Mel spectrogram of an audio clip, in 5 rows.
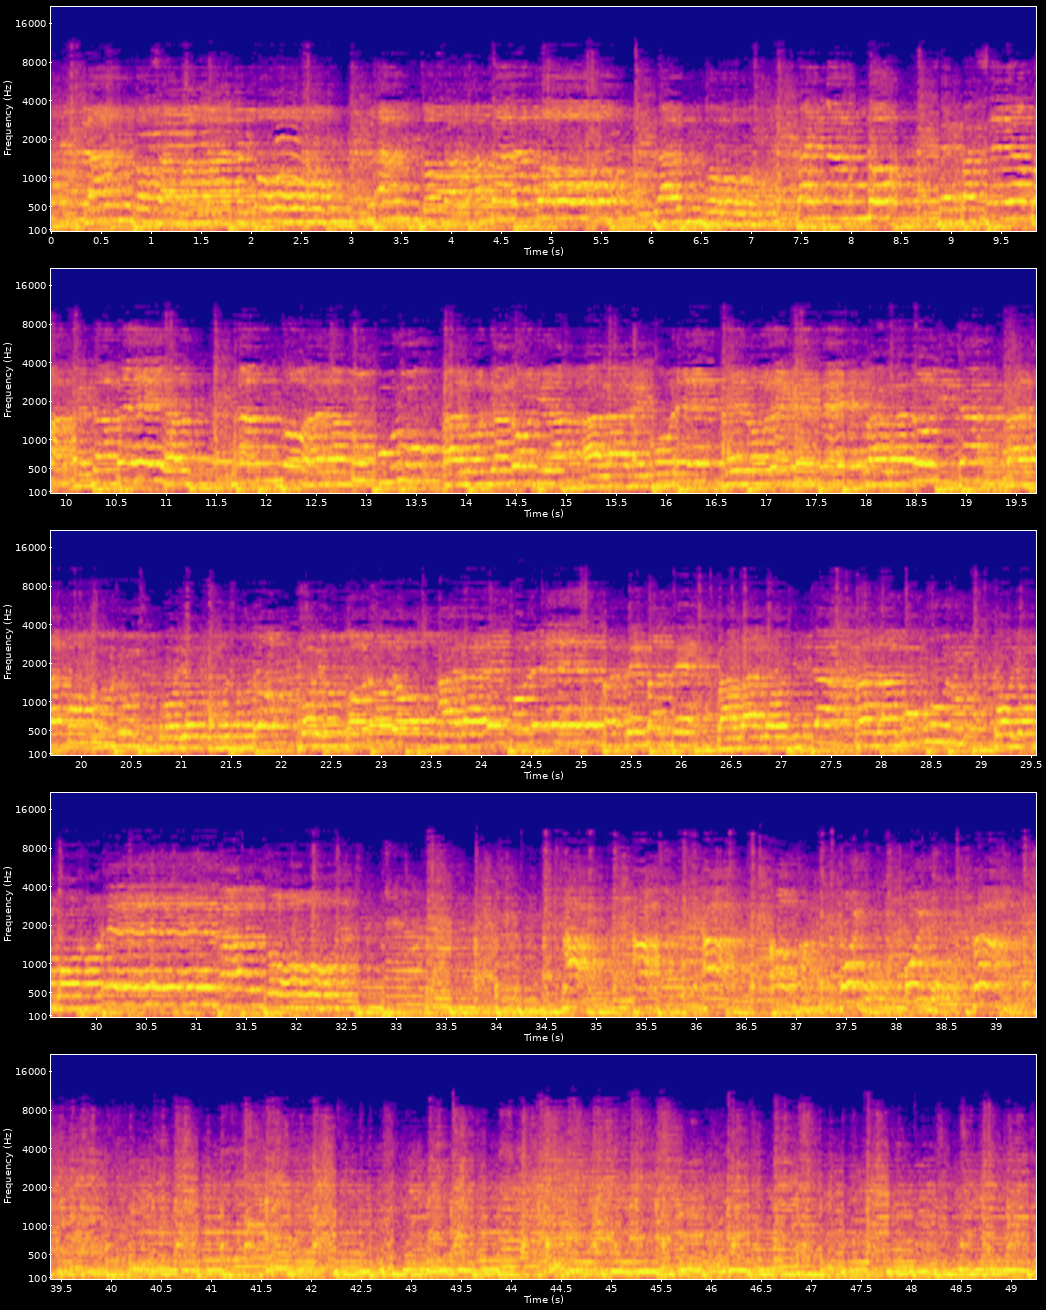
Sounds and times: Blues: 0.0s - 49.2s.

